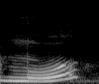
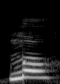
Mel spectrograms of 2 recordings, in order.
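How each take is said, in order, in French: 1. La syllabe est prononcée sur un ton montant. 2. La syllabe est prononcée sur un ton haut. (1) "Ton montant" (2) "Ton haut"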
